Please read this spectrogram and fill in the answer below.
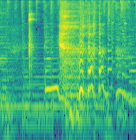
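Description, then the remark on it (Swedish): Glasses clink together in a toast, a bright chime followed by a lingering ring, while voices murmur and chuckle around it. “Skål. Skål.”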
